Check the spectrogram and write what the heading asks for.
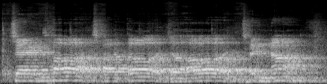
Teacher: जो आपकी जिह्वा है वो आपके तालु को स्पर्श कर रही है। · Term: तालव्य ध्वनियां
